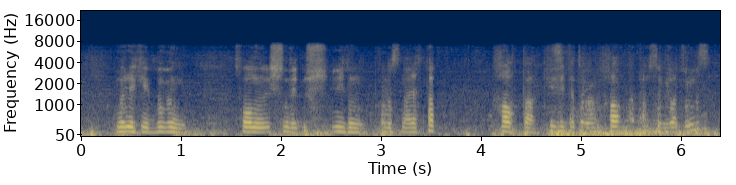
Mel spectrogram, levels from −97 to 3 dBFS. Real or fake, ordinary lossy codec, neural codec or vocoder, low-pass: fake; Opus, 24 kbps; codec, 44.1 kHz, 2.6 kbps, SNAC; 7.2 kHz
